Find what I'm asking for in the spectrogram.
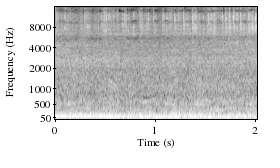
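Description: Race car engine idling and rumbling in the staging lanes at Calverton track, a loud, steady low drone throughout with no clear revving.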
